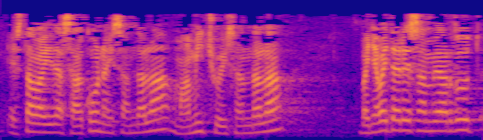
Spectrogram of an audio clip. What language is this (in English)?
Basque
